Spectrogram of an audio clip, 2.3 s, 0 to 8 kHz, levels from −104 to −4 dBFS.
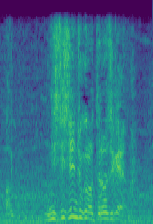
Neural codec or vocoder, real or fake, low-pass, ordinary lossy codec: codec, 16 kHz, 16 kbps, FreqCodec, larger model; fake; 7.2 kHz; none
